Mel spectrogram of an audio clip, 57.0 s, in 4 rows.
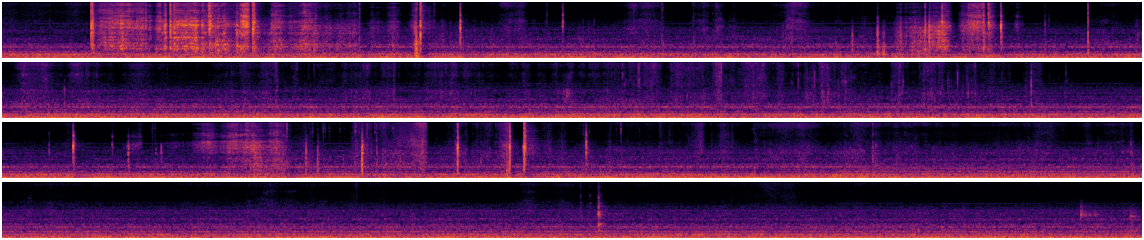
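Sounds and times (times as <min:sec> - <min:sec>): faint steady whine: 0:00.0 - 0:57.0
train equipment low hum: 0:00.0 - 0:57.0
scraping noises: 0:00.8 - 0:05.5, 0:10.8 - 0:12.8, 0:29.9 - 0:42.7.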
